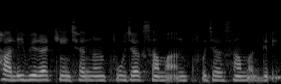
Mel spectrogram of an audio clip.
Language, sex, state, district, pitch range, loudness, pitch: Garhwali, female, Uttarakhand, Tehri Garhwal, 195-205 Hz, -35 LUFS, 200 Hz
